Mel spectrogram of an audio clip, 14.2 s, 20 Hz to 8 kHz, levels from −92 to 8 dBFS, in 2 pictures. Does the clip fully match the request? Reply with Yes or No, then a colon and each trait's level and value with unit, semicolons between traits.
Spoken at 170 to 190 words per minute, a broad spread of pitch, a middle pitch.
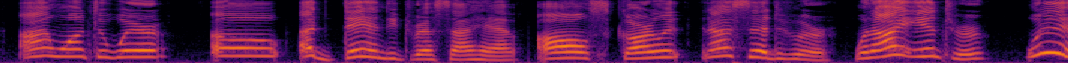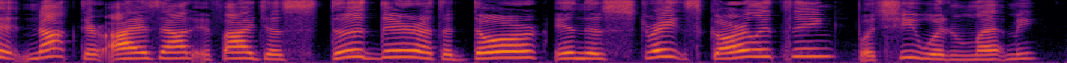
No: average, 185 wpm; wide, 6.1 semitones; very high, 275 Hz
